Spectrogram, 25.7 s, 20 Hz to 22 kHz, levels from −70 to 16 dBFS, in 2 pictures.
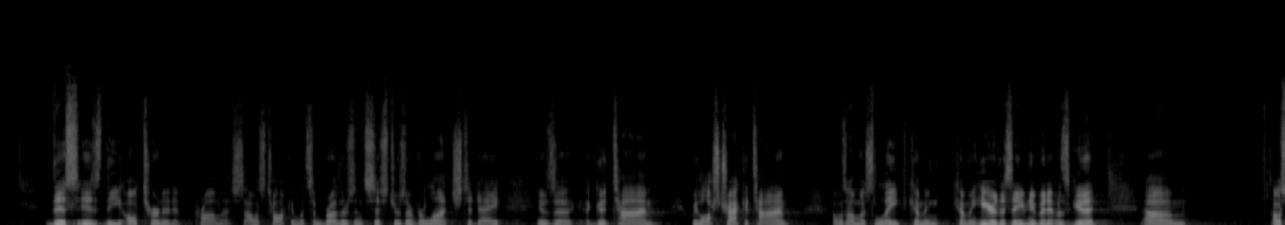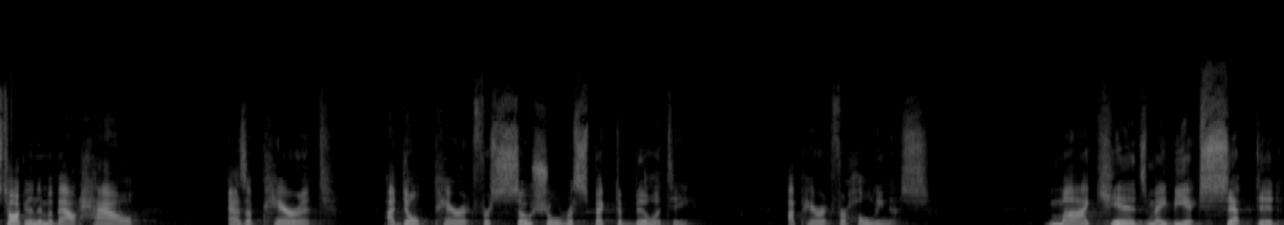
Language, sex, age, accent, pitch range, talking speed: English, male, 40-59, American, 105-140 Hz, 155 wpm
